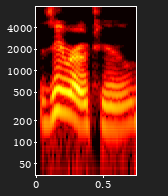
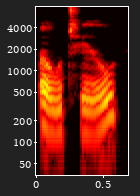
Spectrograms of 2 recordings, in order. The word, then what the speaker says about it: 02: In my recent Digimon Adventure 02 video, and I learned after posting that that it is pronounced 02, not O2, I mentioned that I might need a bit of a Digimon break after making that very substantial video.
